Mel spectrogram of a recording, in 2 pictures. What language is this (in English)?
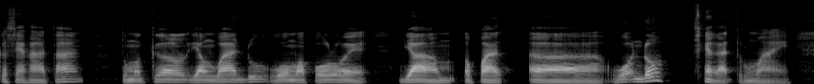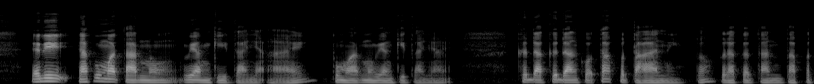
Tonsea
